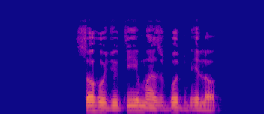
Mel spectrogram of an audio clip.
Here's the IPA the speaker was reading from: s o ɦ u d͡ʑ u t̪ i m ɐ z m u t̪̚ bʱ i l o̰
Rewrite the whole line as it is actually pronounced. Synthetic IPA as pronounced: s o ɦ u d͡ʑ u t̪ i m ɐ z b u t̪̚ bʱ i l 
